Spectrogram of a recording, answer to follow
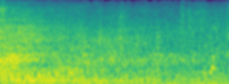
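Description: Road traffic passing close by, mixed with a deep, steady rumble of wind on the microphone.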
